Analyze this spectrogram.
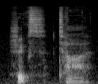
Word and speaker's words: Schicksal: Schicksal. Ne? So wird's ausgesprochen.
